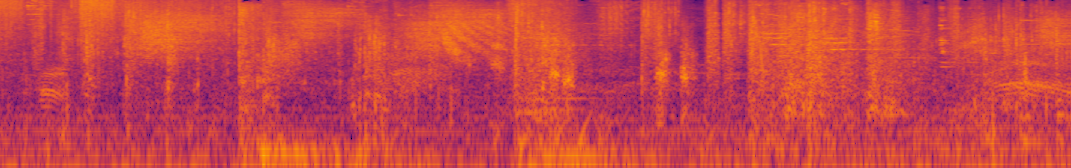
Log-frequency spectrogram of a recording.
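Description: Monsters grunt and rattle as they are hit.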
